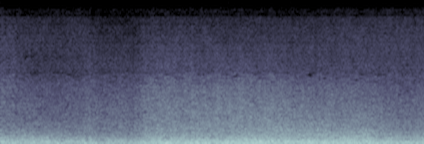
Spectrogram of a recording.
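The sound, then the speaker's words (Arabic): Strong, steady wind roars over the sea, with surf churning and the microphone buffeted by gusts. The noise stays loud and continuous throughout, with no voices. “أصبح الطقس عاصفا يهدد طائرات الاستكشاف ويجبرنا على البحث عن ملجأ ومرفأ آمن. أولا فقدنا الجهاز، والآن تعصف الرياح.”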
